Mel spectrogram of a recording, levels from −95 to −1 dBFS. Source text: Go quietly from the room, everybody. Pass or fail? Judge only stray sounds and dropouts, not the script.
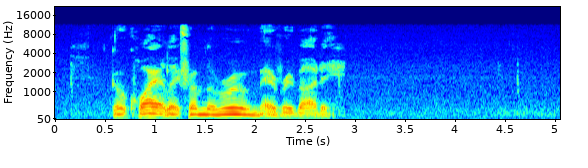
pass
